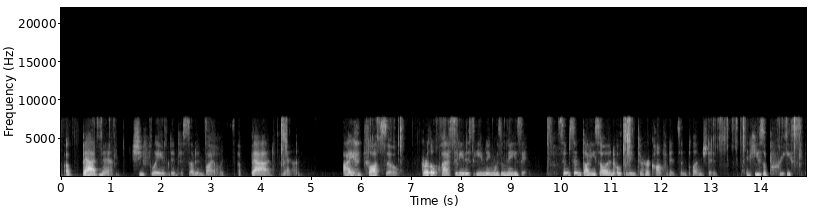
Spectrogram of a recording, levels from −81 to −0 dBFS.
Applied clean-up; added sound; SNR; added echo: neural mask model RNNoise.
